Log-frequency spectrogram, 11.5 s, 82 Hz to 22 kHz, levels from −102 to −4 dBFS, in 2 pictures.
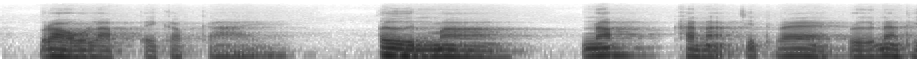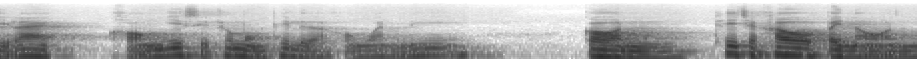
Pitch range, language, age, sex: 100-125 Hz, Thai, 60-79, male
